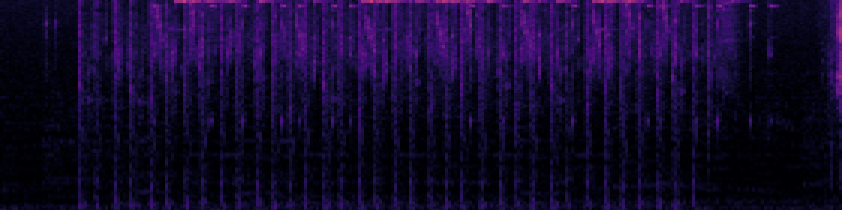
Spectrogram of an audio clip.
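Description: Rapid automatic gunfire in the zombie shooter game The Walking Zombie: a loud, close, continuous rattle of shots firing in quick regular succession for several seconds, with no voices.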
